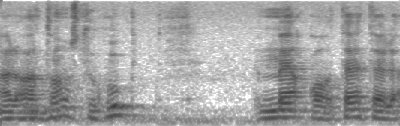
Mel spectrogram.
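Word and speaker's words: ما اقتتل: Alors, mais la prononciation ici, elle s'annule. Parce qu'on a le hamzat wasal. Donc lui, quand on a ce alif là, il est muet et il annule la prononciation qui le précède. Donc ما قتل.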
